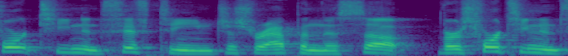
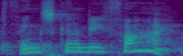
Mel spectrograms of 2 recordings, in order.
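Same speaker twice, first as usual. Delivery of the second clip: soothing reassurance; 6 semitones higher, 11 dB quieter than usual. Retold or imitated. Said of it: "we just want".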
